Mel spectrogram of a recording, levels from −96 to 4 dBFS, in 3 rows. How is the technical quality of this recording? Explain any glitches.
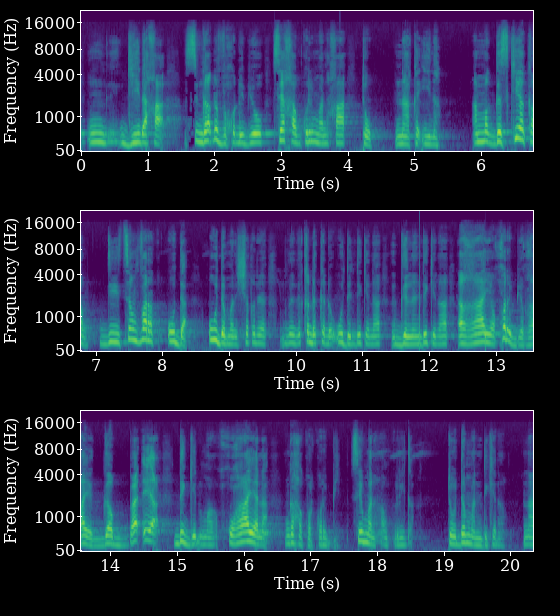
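Six tiny skips break up the speech, each a brief skip where a sliver of sound is missing and the waveform jumps abruptly. They fall at 0.91, 2.90, 3.88, 6.87, 11.85 and 12.84 s. This is overlap between stream segments. The audio arrives in 1-second chunks, and where the timestamps of adjoining chunks overlap, the player trims the overlap even though that sound wasn't actually duplicated. Each time, about 5 to 15 ms disappears.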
